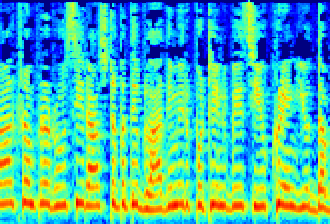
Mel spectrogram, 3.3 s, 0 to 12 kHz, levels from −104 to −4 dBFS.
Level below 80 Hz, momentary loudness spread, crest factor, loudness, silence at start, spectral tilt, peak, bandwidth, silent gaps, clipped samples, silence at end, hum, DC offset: -68 dBFS; 1 LU; 14 dB; -21 LUFS; 0 s; -3.5 dB/octave; -8 dBFS; 12 kHz; none; under 0.1%; 0 s; none; under 0.1%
